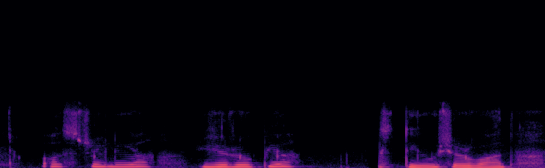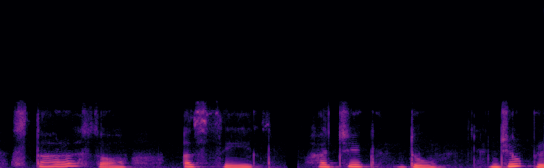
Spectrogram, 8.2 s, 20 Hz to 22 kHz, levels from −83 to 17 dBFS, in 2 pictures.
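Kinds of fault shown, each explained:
Automatic gain rising: The call's gain control decided the input was too quiet and gradually turned it up, so between 0.65 s and 2.29 s the speech and the background noise swell together by about 3 dB. Because both rise at once, it's clearly gain being applied rather than a change in the source. It's a slow ramp over roughly a second and a half, heard through a call path band-limited to 8 kHz.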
